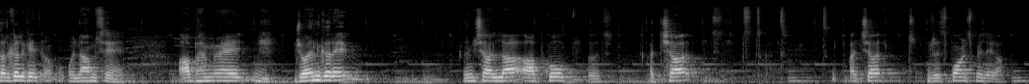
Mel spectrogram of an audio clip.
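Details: Adult man with stuttering (stammering) present since childhood; he says it worsened after other children laughed at him.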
